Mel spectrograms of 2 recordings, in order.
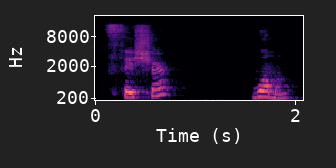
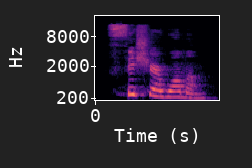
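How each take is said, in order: First: Fisherwoman said very slowly; very slow model pronunciation. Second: Fisherwoman said slowly and clearly; slow model pronunciation. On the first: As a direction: Fisherwoman stretched syllable by syllable. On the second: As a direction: fisherwoman drawn out. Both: Shown as a demonstration. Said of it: "terminou com man, bota um woman".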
